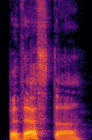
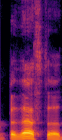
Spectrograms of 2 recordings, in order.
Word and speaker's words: Bethesda: So new companies, it was Majesco Entertainment, Ubisoft, U Oh my god, I always pronounce this wrong. Bethesa, Beda, whatever. Bethesda, the dudes behind Elder Scrolls, Softworks, um, Famitsu, and From Software.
